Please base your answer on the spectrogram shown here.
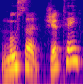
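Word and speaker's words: Djitté: but i believe it's musa jit that's how you pronounce i believe the d is actually silent but if it's not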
